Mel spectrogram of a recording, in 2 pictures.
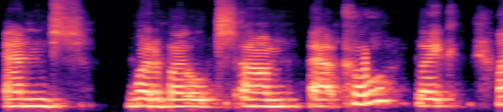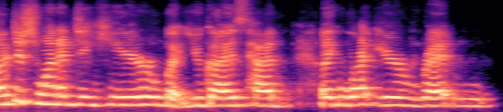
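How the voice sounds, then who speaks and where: Soft voiced lady talking to town council, lots of ums and restarts, kinda far from the mic. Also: a little high, steady tone. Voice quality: soft-spoken. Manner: halting, many restarts and fillers. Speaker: resident addressing town council. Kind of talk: public comment at a council meeting.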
